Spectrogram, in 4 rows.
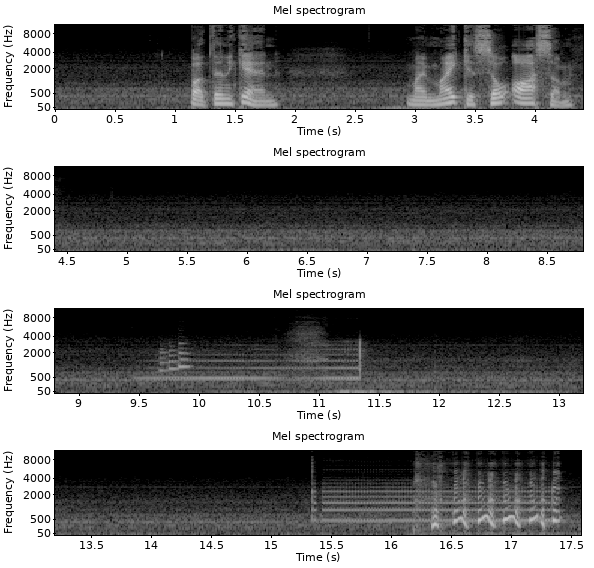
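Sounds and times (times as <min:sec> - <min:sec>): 
speech: 0:01.1 - 0:01.9, 0:02.9 - 0:04.4
touch-tone dialing beeps on a speakerphone: 0:09.6 - 0:11.3
laughter: 0:16.2 - 0:17.5.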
